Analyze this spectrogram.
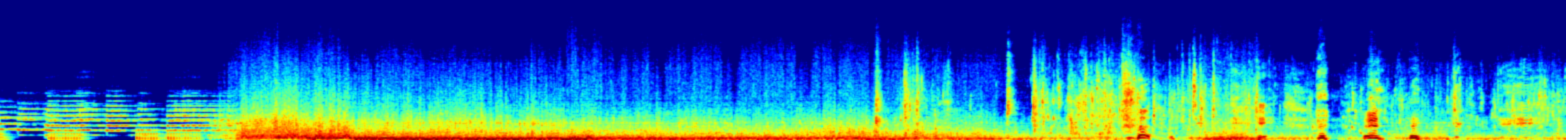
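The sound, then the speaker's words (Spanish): A brief tonal musical sting gives way to a loud, sustained roar of storm waves crashing against rocks, the churning water surging continuously, with sharper splashes and bursts breaking through toward the end. “Me arrojan estas olas contra las rocas.”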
